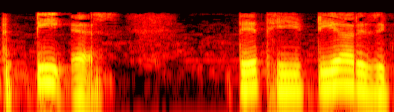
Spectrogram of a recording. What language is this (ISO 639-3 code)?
guj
